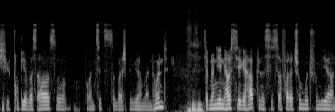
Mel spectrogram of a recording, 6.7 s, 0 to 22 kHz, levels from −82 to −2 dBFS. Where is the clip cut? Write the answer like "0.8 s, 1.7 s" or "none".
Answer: none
